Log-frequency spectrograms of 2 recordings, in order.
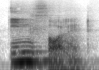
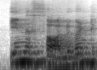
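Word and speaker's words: insolent: अगला वर्ड हमारे पास जो है वो आने वाला है इनसॉलेंट। इनसॉल्वेंट नहीं है, स्पेलिंग देखेंगे, इनसॉलेंट है।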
